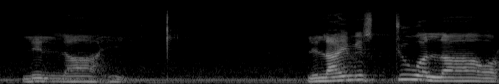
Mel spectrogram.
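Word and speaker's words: لله: Harf jar changes this last letter to a kasra, and when you pronounce, you combine lam with the other lam. Don't pronounce alif in between. Lillahi.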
